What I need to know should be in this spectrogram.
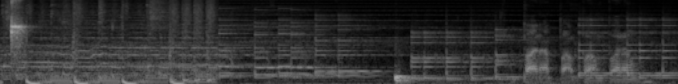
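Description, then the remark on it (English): Glasses clink together in a quick toast in a hotel room in Beijing, a bright ringing chime, followed by voices and a busy, tonal background that continues to the end. “Cheers. Cheers.”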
